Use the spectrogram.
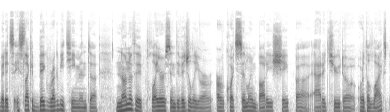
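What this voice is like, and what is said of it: Irish accent. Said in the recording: “my Irish accent is coming back”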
